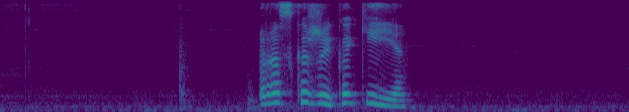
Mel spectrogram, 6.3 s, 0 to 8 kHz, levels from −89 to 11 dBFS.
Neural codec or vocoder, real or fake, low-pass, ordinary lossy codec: vocoder, 22.05 kHz, 80 mel bands, WaveNeXt; fake; 7.2 kHz; Opus, 32 kbps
